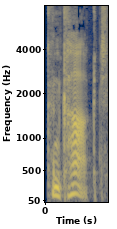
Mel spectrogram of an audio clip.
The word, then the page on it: concoct: American English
